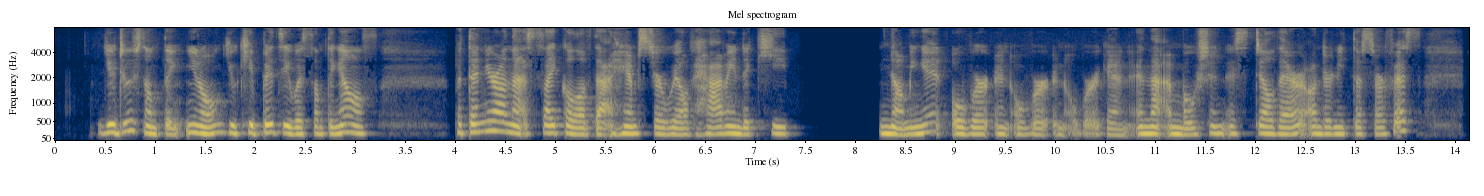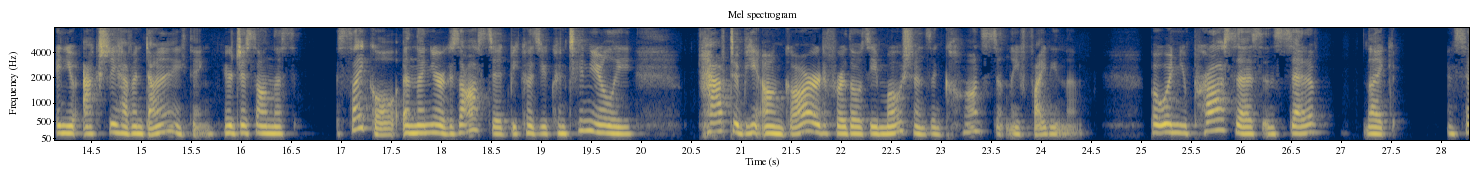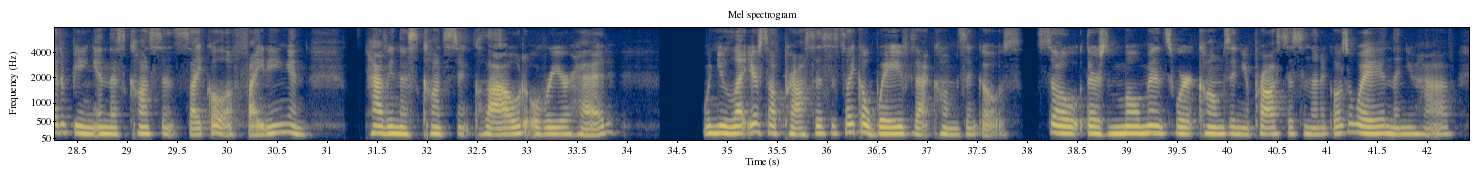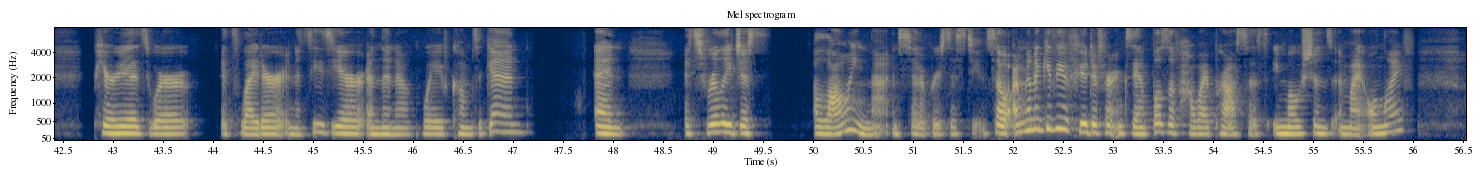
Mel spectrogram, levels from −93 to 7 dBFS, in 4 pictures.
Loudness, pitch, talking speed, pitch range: -16 LUFS, 185 Hz, 180 wpm, 175-200 Hz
